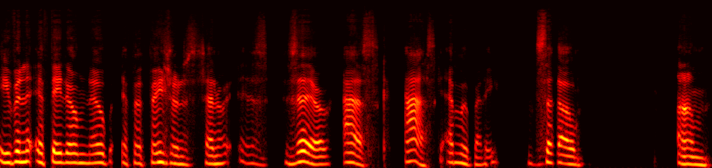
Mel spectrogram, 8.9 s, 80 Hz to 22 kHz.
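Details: Adult woman with aphasia after a stroke on Thanksgiving Day 2012, 13 years earlier, affecting word-finding and making speaking harder.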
